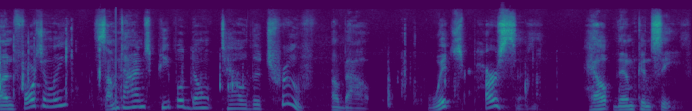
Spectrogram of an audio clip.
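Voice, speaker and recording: With a Southern US accent, a man with fairly high pitch speaks at a very slow pace, making very wide pitch swings and long, frequent pauses. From US South, Atlanta, Georgia. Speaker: paternity fraud advocate and author. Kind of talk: live stream interview.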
